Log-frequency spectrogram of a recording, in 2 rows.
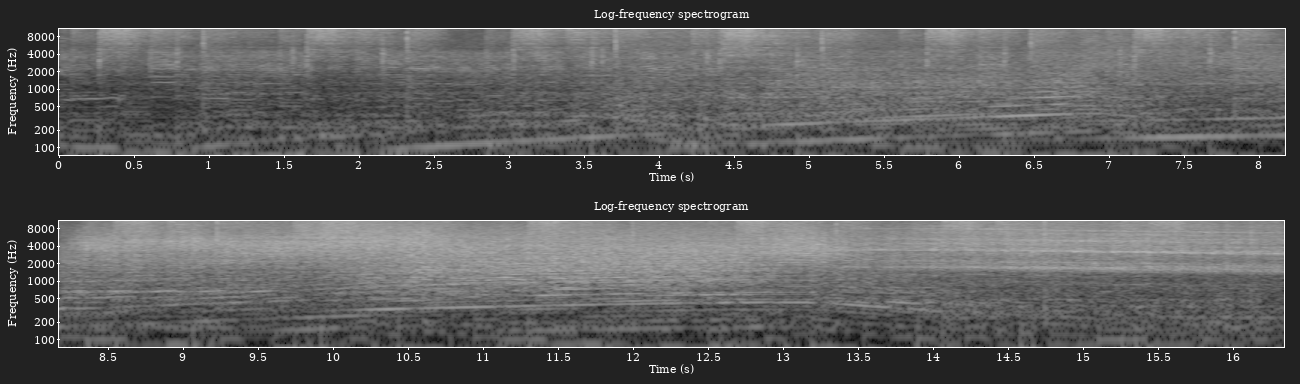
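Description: Supercharged 6.2-litre LT1 V8 of a 2016 Camaro SS on a full-throttle chassis-dyno pull under nearly 9 psi of boost. The engine note climbs steadily in pitch for about ten seconds and grows louder and rougher as revs rise, then falls away as the throttle is released near the end.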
